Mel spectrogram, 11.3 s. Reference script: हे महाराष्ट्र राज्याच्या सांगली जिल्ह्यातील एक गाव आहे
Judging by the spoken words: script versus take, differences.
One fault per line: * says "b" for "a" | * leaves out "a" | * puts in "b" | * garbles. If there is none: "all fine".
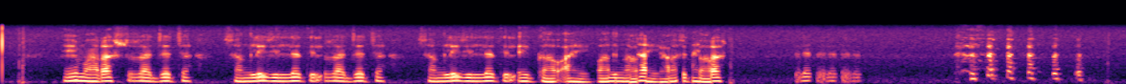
* puts in "राज्याच्या सांगली जिल्ह्यातील"
* garbles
